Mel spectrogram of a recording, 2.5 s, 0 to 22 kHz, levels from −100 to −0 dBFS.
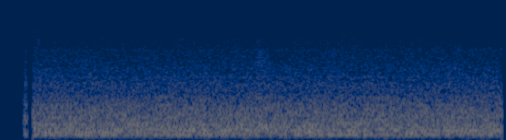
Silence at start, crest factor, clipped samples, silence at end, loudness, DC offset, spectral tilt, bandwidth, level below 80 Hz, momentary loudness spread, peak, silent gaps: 0.1 s; 14 dB; under 0.1%; 0 s; -60 LUFS; under 0.1%; -7 dB/octave; 10 kHz; under -90 dBFS; 1 LU; -46 dBFS; none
